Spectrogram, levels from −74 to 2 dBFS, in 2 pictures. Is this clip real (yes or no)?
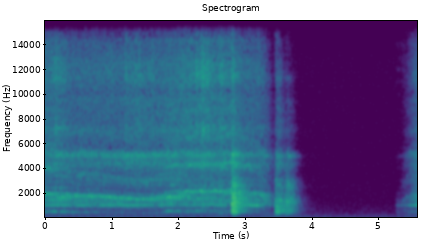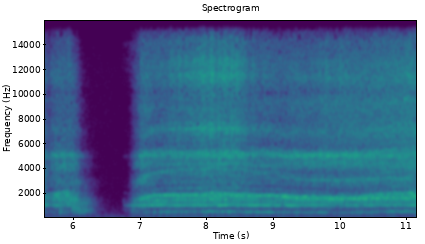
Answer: no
